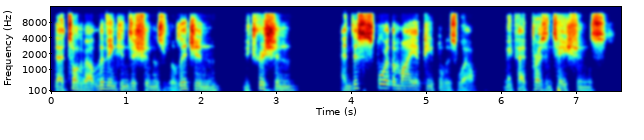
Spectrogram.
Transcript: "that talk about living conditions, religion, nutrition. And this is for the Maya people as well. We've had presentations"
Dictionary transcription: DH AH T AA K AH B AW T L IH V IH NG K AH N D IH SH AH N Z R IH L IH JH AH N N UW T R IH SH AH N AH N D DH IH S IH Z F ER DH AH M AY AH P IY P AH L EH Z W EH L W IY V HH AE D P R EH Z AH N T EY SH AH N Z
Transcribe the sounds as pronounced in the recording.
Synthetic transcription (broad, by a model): DH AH T AA K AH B AW T L IH V IH NG K AH N D IH SH AH N Z R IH L IH JH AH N N UW T R IH SH AH N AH N DH IH S IH Z F ER DH AH M AY AH P IY P L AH Z W EH L W IY V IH D P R EH Z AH N T EY SH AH N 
